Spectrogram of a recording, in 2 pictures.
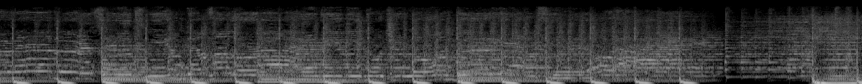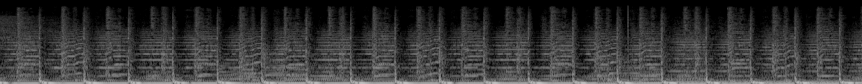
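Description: A bit error spike at 14.90 s shows up as a single sharp tick. The sample values jump abruptly to a peak of about -11 dBFS and return at once. The width of the tick fits two adjacent samples being corrupted. This happens when one bit flips in memory or on a digital link and throws the stored value off by a power of two. Because the error is so brief, its energy spreads across the whole spectrum, and the tick has no relation to the surrounding audio.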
